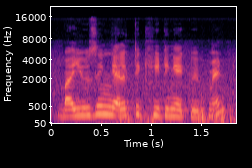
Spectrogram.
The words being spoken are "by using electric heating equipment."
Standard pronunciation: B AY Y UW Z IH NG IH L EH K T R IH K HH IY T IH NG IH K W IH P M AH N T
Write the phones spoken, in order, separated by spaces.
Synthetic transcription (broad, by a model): B AY Y UW Z IH NG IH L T IH K HH IY T IH NG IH K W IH P M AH N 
